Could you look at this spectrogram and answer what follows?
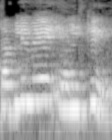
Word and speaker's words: walk: Walk, W-A-L-K, walk. We write it as W-A-L-K, but while pronouncing we used to pronounce as only walk, where L is silent.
